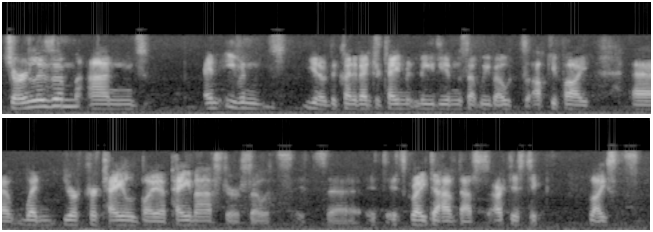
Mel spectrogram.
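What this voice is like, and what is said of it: Irish accent. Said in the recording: “make fun of your accent ... people who don't understand the Irish accent”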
